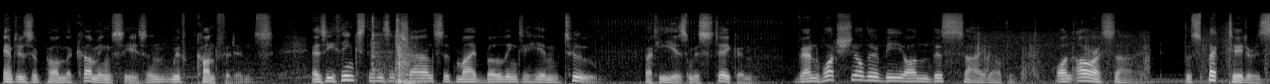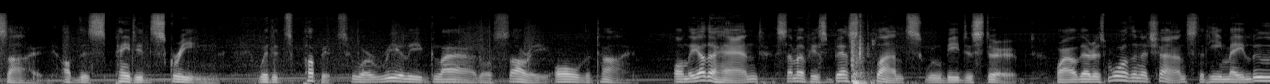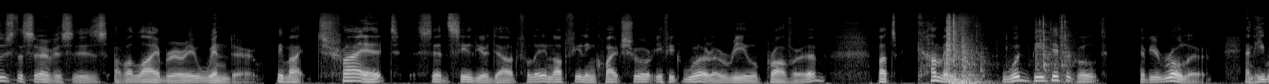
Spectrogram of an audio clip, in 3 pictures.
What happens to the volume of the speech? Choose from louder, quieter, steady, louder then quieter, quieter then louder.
steady.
